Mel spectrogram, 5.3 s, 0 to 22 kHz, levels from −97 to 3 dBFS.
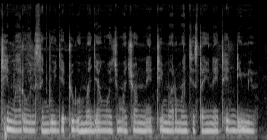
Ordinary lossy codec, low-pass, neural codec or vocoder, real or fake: none; 19.8 kHz; none; real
